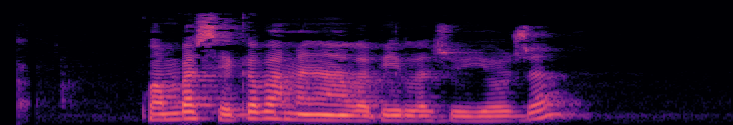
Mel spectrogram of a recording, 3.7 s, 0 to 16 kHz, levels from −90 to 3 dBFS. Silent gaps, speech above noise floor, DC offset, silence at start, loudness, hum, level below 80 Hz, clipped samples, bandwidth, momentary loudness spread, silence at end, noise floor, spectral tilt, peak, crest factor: none; 46 dB; under 0.1%; 0.1 s; -28 LUFS; none; -82 dBFS; under 0.1%; 11 kHz; 8 LU; 0.8 s; -74 dBFS; -4 dB/octave; -8 dBFS; 22 dB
